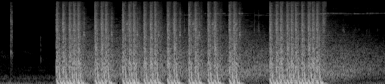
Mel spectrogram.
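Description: A Mac 11 submachine gun fires in the H3VR virtual reality game: a single faint shot, then a loud run of rapid bursts, a brief gap, and one final long burst that cuts off sharply.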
